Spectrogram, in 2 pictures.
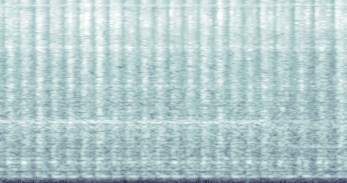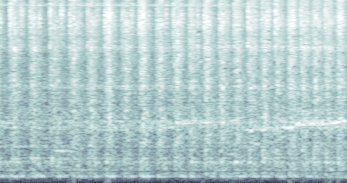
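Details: CNY computerized embroidery machine, serviced because its motor was silent and would not turn, on a stitching test. Fast, even needle-bar clacking at a steady rate, no knocks or grinding. It finishes one color and the technician calls it very good.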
